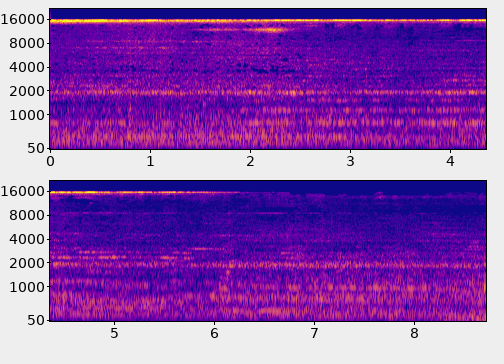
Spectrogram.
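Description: Freight train of empty double-stack container well cars rolling past, the steel wheels squealing in several steady high tones over the rumble of the cars. It grows a little fainter after about three seconds as the last cars pass and move away.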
